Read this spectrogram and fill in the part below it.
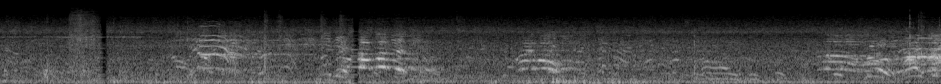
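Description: Children shout to each other.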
